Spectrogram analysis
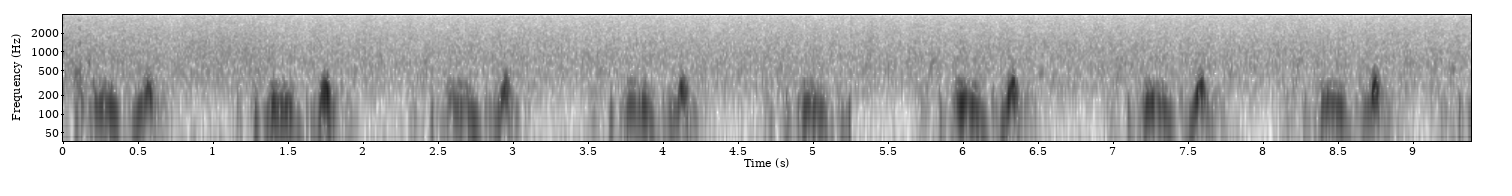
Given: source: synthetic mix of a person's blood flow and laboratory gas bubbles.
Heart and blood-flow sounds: Doppler ultrasound of blood flow; precordium
0.04-0.18 s: bubbles
From the record:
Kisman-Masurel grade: 111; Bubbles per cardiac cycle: 1 to 2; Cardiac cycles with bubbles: 1 to 10%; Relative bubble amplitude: barely perceptible (0.100 to 0.250); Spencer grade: 1 (occasional bubble signal discernible with the cardiac motion signal, with majority of cardiac periods free of bubbles); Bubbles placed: only in the low amplitude regions of the cardiac cycle

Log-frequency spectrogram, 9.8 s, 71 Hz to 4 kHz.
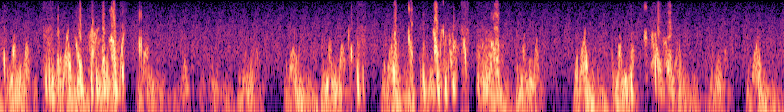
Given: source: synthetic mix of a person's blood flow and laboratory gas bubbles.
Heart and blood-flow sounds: Doppler ultrasound of blood flow; precordium
0.02-0.10 s: bubbles
0.54-0.80 s: bubbles
0.92-1.58 s: bubbles
1.71-1.87 s: bubbles
4.33-4.58 s: bubbles
4.89-5.00 s: bubbles
5.07-5.20 s: bubbles
5.27-5.35 s: bubbles
5.41-5.86 s: bubbles
5.95-6.30 s: bubbles
7.85-7.96 s: bubbles
8.04-8.11 s: bubbles
8.13-8.44 s: bubbles
From the record:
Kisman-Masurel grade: 233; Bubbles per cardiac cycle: several, 3 to 8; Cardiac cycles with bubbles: 50 to 99%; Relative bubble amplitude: loud (0.450 to 0.775); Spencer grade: 3 (all of the cardiac periods contain showers or single bubble signals, but not dominating or overriding the cardiac motion signals); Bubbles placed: anywhere in the cardiac cycle

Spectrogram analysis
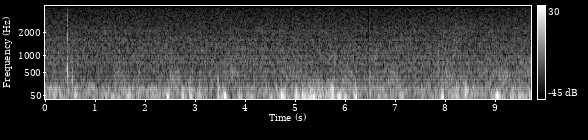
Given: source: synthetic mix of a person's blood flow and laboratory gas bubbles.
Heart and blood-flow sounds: Doppler ultrasound of blood flow; subclavian vein
0.42-0.49 s: bubbles
From the record:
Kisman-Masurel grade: 113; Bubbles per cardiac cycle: 1 to 2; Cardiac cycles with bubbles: 1 to 10%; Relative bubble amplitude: loud (0.450 to 0.775); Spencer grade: 1 (occasional bubble signal discernible with the cardiac motion signal, with majority of cardiac periods free of bubbles); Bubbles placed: anywhere in the cardiac cycle

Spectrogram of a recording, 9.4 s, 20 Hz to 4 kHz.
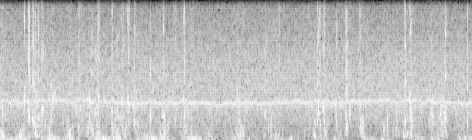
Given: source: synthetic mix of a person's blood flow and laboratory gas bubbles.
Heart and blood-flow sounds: Doppler ultrasound of blood flow; precordium
0.00-0.15 s: bubbles
0.40-1.12 s: bubbles
1.24-1.29 s: bubbles
1.33-1.44 s: bubbles
1.50-2.04 s: bubbles
2.20-2.79 s: bubbles
2.94-3.07 s: bubbles
3.17-3.33 s: bubbles
3.45-3.54 s: bubbles
3.56-3.89 s: bubbles
4.66-5.00 s: bubbles
5.25-5.69 s: bubbles
6.17-6.58 s: bubbles
6.70-7.04 s: bubbles
7.12-7.32 s: bubbles
7.64-7.81 s: bubbles
7.84-8.41 s: bubbles
8.56-9.00 s: bubbles
9.06-9.16 s: bubbles
9.30-9.39 s: bubbles
From the record:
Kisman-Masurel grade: 343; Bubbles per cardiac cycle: rolling drumbeat, 9 or more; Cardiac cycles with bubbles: 100%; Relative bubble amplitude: loud (0.450 to 0.775); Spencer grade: 3 (all of the cardiac periods contain showers or single bubble signals, but not dominating or overriding the cardiac motion signals); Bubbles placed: anywhere in the cardiac cycle

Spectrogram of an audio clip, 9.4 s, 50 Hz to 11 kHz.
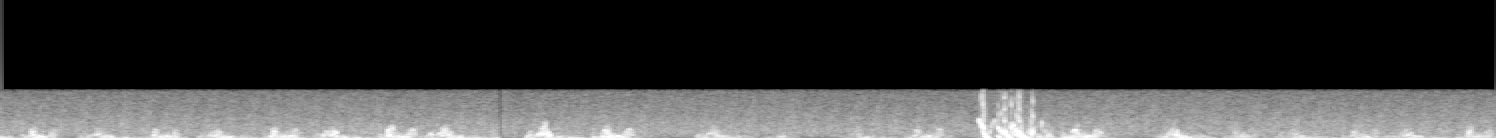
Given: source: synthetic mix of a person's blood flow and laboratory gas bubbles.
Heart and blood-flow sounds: Doppler ultrasound of blood flow; precordium
6.08-6.65 s: bubbles
From the record:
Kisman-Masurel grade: 123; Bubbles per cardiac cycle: 1 to 2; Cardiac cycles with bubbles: 10 to 50%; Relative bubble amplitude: loud (0.450 to 0.775); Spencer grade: 2 (many but less than half of the cardiac periods contain bubble signals, singularly or in groups); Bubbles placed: only in the low amplitude regions of the cardiac cycle

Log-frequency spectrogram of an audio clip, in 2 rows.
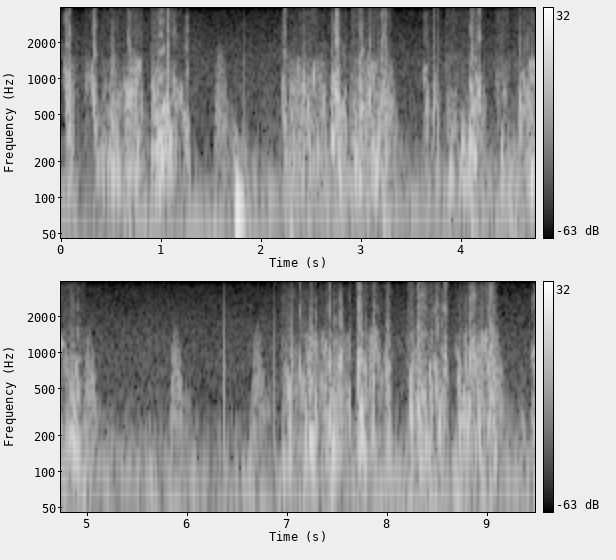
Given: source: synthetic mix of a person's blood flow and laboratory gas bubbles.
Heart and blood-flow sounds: Doppler ultrasound of blood flow; subclavian vein
0.02-0.15 s: bubbles
0.23-0.83 s: bubbles
0.90-1.30 s: bubbles
2.19-3.31 s: bubbles
3.62-3.81 s: bubbles
3.84-4.26 s: bubbles
4.33-4.98 s: bubbles
6.94-7.65 s: bubbles
7.70-8.07 s: bubbles
8.19-8.63 s: bubbles
8.67-9.12 s: bubbles
9.44-9.49 s: bubbles
From the record:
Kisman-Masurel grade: 332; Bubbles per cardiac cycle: rolling drumbeat, 9 or more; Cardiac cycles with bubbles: 50 to 99%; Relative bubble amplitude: moderate (0.250 to 0.450); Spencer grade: 3 (all of the cardiac periods contain showers or single bubble signals, but not dominating or overriding the cardiac motion signals); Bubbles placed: anywhere in the cardiac cycle

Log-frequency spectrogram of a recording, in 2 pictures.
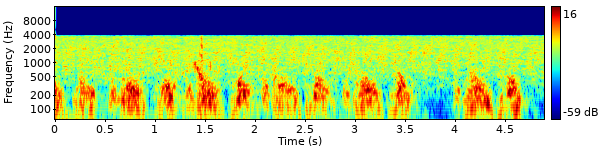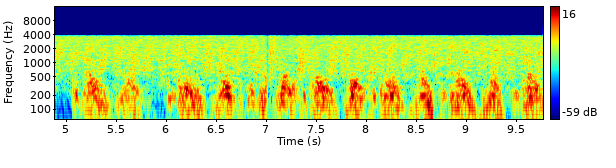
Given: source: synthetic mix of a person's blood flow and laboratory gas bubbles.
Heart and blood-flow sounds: Doppler ultrasound of blood flow; precordium
1.38-1.57 s: bubbles
From the record:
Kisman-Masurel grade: 122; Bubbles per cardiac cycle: 1 to 2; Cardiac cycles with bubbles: 10 to 50%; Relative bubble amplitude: moderate (0.250 to 0.450); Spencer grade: 2 (many but less than half of the cardiac periods contain bubble signals, singularly or in groups); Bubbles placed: anywhere in the cardiac cycle

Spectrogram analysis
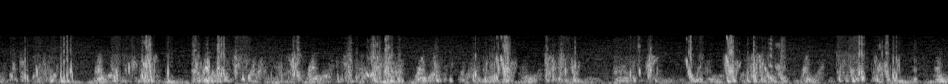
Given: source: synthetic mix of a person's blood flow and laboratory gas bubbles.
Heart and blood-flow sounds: Doppler ultrasound of blood flow; precordium
0.09-0.76 s: bubbles
1.10-1.58 s: bubbles
1.66-1.73 s: bubbles
1.91-2.02 s: bubbles
2.11-2.54 s: bubbles
2.65-3.08 s: bubbles
3.36-3.60 s: bubbles
3.64-4.05 s: bubbles
4.29-4.54 s: bubbles
4.71-5.17 s: bubbles
5.44-5.80 s: bubbles
6.13-6.61 s: bubbles
6.84-7.04 s: bubbles
7.23-7.42 s: bubbles
7.45-7.91 s: bubbles
8.35-8.68 s: bubbles
8.71-9.02 s: bubbles
9.12-9.18 s: bubbles
From the record:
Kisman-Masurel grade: 342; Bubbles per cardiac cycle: rolling drumbeat, 9 or more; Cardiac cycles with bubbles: 100%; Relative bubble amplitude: moderate (0.250 to 0.450); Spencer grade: 3 (all of the cardiac periods contain showers or single bubble signals, but not dominating or overriding the cardiac motion signals); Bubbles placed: only in the low amplitude regions of the cardiac cycle

